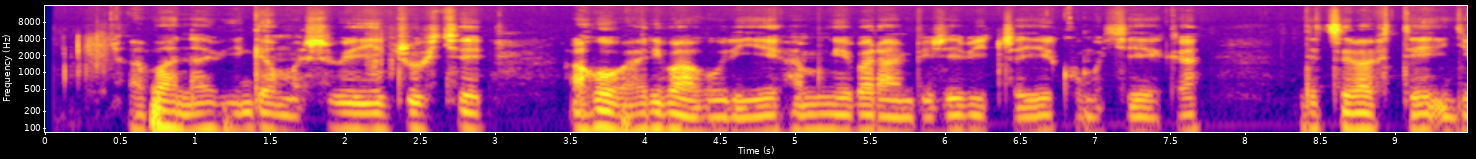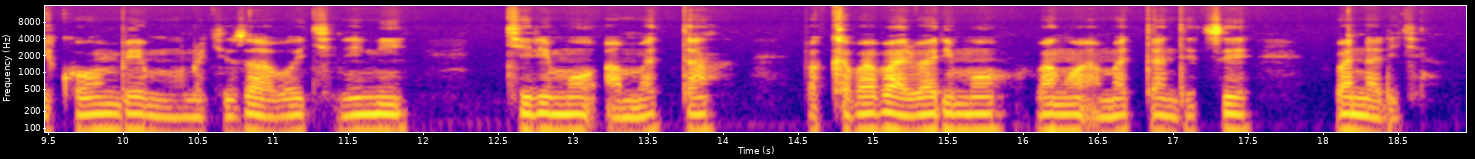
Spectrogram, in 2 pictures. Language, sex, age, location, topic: Kinyarwanda, male, 18-24, Huye, education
